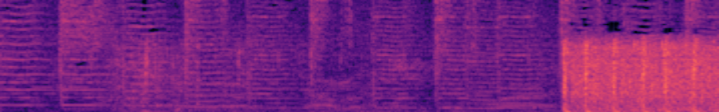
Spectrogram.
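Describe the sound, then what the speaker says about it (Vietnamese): A sharp burst of gunfire from the shooter game PUBG Mobile on the Erangel map breaks in loudly near the end after a stretch of quieter, busier game sounds. "Súng bắn luôn."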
